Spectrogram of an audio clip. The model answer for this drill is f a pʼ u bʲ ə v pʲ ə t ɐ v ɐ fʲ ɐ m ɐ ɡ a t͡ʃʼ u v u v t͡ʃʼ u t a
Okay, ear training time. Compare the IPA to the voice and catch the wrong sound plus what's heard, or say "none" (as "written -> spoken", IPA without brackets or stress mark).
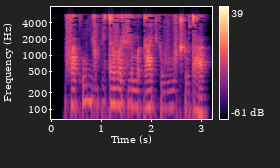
none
